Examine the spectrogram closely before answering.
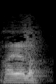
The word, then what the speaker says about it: paella: call it the bodybuilding paella. And she prepared this right here. Cooked this. So that's my post-workout meal. Is it paella? I think it's paella. Paella. Because that's how it's pronounced in Spanish.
